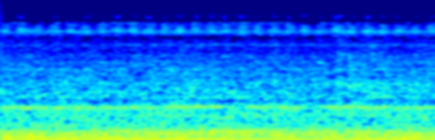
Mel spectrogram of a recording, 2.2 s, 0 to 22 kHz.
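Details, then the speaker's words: 1989 BMW E30 325i, cold start after sitting several days: low, even idle around 600 rpm, only a slight dip and stutter right after starting. Rough idle, suspected idle control valve, appears only when warm. Normal idle. "the RPM is relatively stable so that's good there was a little bit of a when I first started it it just dropped a little bit and did a bit of a stutter but so far so good"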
